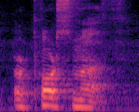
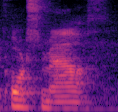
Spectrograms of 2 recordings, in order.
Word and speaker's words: Portsmouth: And then Portsmouth instead of Portsmouth.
